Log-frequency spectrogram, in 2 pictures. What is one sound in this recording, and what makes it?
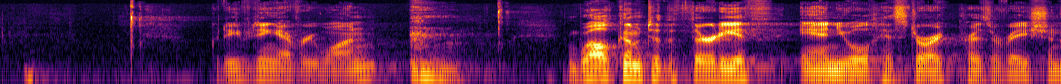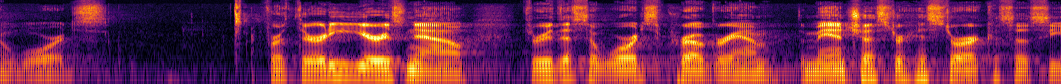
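A second man speaks calmly into a microphone over loudspeakers.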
